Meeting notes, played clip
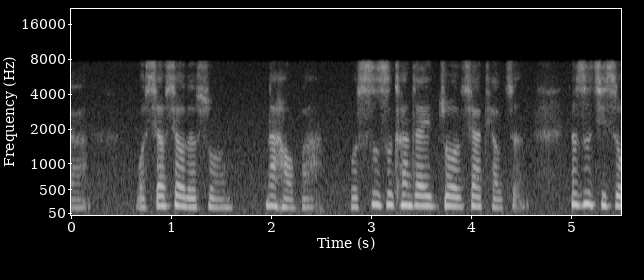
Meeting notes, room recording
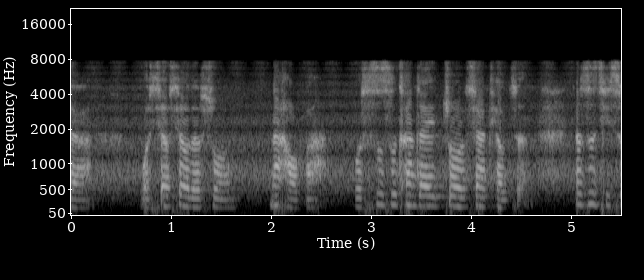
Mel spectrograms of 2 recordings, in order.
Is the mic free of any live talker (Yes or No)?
Yes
